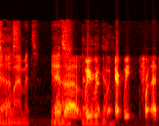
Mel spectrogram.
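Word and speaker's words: Willamette: wamit Hops and uh I said that wrong will it's will I said it right that's one of Brian's sensitive points cuz he's from that area I am from Oregon it's full Amit and uh we we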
